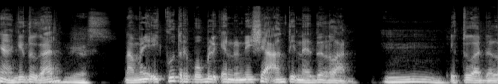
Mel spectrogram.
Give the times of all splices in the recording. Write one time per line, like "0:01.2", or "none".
0:01.1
